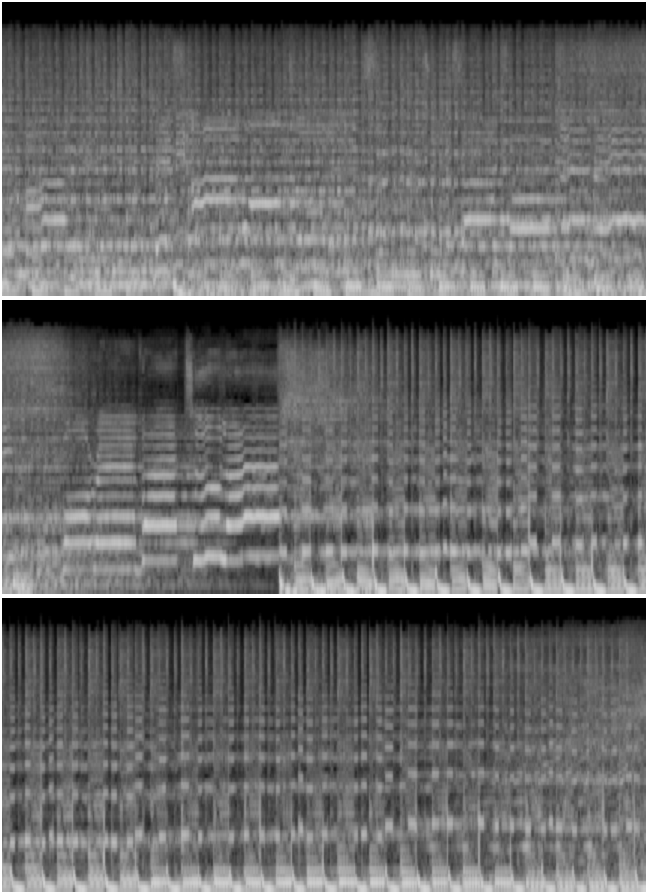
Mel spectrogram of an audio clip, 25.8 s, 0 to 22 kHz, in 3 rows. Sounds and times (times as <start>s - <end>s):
Electronic dance music: 0.0s - 11.4s, 12.3s - 25.7s
House music: 0.0s - 11.4s, 12.3s - 25.7s.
